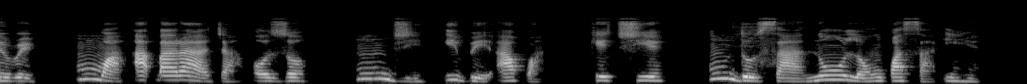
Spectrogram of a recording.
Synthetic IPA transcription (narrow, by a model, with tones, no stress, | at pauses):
e˨ɾe˨ | m̩˦mʷa˨a˦k͡pa˦ɾa˦a˨d͡ʒa˨ɔ˨zɔ˦ | n̩˦d͡ʒi˨ | i˦be˨ʔa˦kʷa˨ | ke˦t͡ʃi˦e˦ | n̩˦do˨sa˨nʊ˦lɔ˨ŋ̩˦kʷa˦sa˨i˦ɦe˦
